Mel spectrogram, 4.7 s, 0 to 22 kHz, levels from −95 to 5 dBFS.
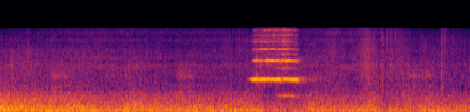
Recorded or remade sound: recorded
